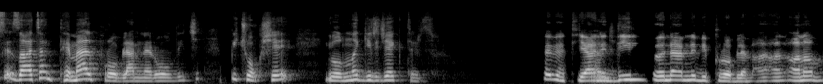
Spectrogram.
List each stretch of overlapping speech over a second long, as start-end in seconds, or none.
none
